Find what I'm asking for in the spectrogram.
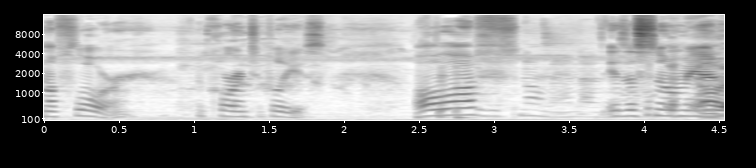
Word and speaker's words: Olaf: Meter grabbed an Olaf. Is that how you say it? – Mm-hmm. Oh, okay. – Olaf stuffed toy and proceeded to perform...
